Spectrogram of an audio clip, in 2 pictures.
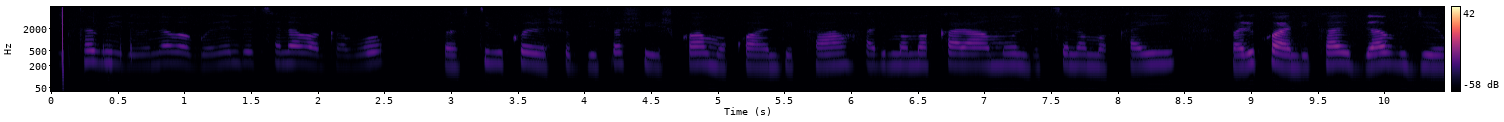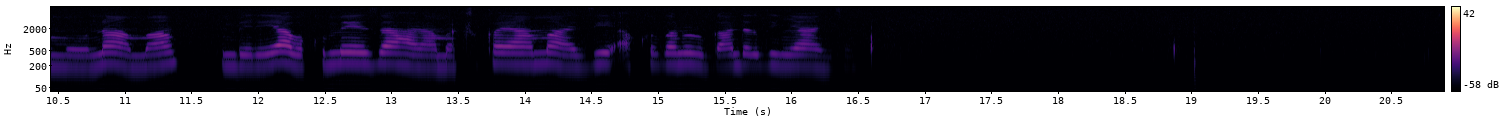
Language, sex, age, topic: Kinyarwanda, female, 18-24, government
